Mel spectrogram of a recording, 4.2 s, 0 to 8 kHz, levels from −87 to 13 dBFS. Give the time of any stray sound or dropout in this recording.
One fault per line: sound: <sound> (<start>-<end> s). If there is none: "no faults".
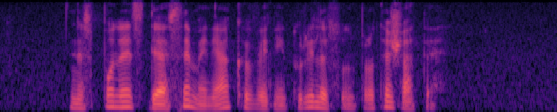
no faults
